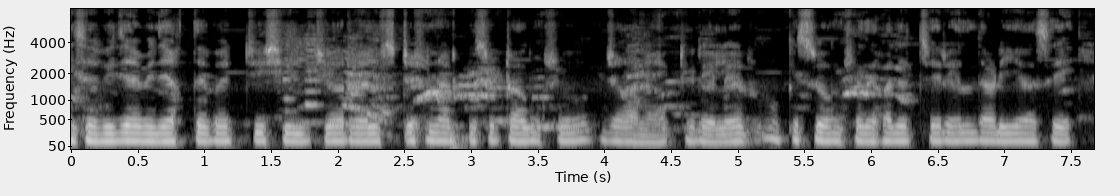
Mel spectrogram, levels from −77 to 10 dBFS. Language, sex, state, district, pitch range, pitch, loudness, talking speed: Bengali, male, Assam, Hailakandi, 120-125 Hz, 120 Hz, -17 LUFS, 165 wpm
